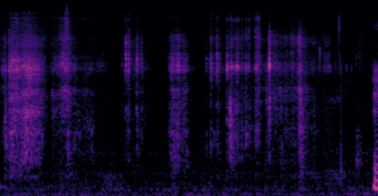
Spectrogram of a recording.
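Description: Scissors cutting through shoe material along a marked line for handmade outdoor slippers, a series of close, soft crisp snips and crinkling with quiet pauses.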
